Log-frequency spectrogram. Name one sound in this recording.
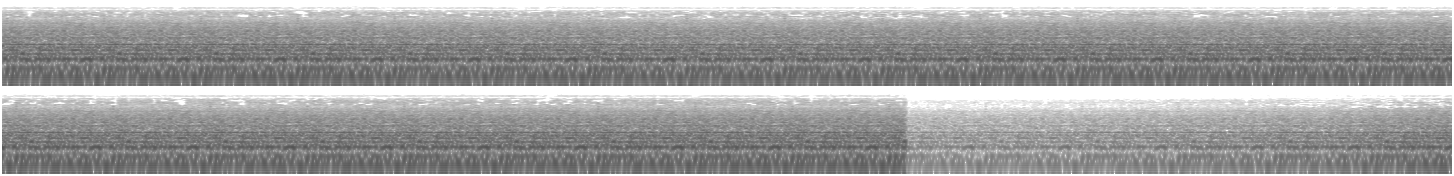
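An electric locomotive hums steadily as a train rolls along the rails.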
